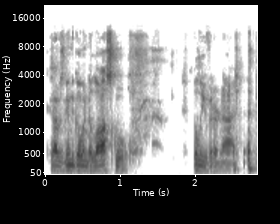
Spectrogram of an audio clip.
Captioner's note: laughing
